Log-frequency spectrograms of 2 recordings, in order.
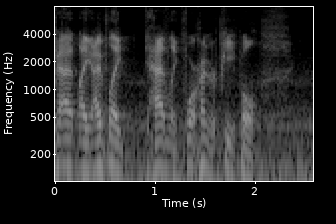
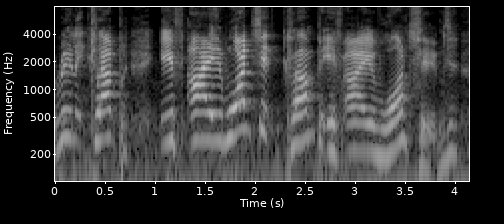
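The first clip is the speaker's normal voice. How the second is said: King K. Rool voice; 6 semitones higher, 6 dB louder, slower than usual. Retold or imitated. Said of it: "he's just like".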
